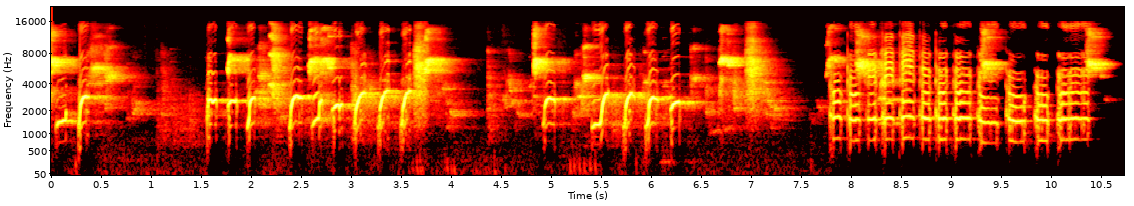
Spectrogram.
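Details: Parrot singing into a microphone: scratchy chatter and rising whistles lead into a rapid, rattling burst of short harmonic notes near the end, with several brief quiet gaps.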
